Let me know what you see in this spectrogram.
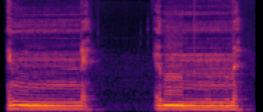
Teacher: is articulated by closing the two lips together in that's why we call it by labial and let's watch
